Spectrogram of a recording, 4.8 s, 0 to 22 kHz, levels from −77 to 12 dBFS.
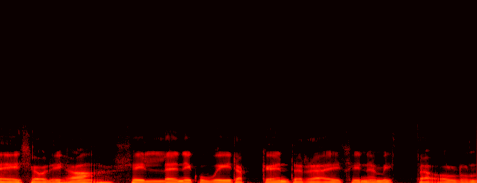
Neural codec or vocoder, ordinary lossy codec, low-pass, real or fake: none; AAC, 96 kbps; 7.2 kHz; real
